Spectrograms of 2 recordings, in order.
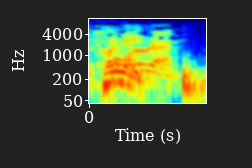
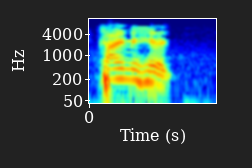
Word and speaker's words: Koenig: Walter Koenig. – Koenig.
